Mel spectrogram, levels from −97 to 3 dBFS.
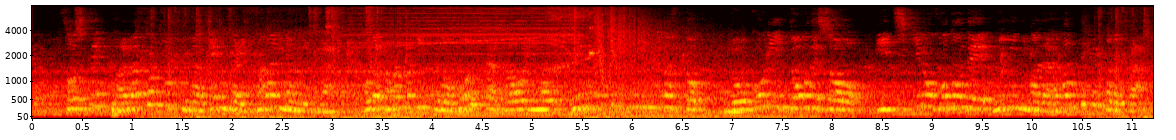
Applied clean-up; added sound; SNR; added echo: none; Explosion; 11 dB; reverberation time 0.9 s.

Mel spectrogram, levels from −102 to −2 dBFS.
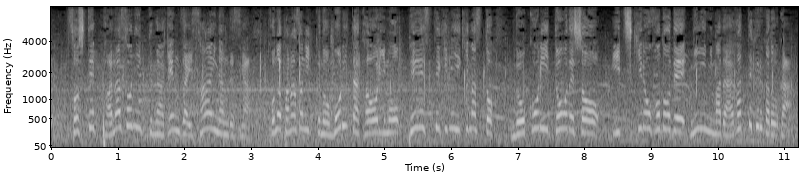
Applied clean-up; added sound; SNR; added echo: none; none; none; none.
